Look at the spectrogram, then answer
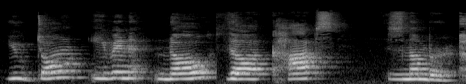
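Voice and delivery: slow, drawn-out taunting message; type-along slow mockery. Real, not acted. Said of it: "I'm gonna say".

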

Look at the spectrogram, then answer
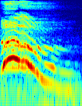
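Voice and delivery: high, loud mock gasp; big scandalized intake, high and loud; shocked gasp. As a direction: gasp in exaggerated horror. Grandma's shocked reaction acted out.

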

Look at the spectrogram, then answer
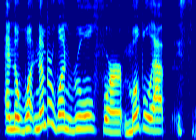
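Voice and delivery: ordinary talk

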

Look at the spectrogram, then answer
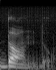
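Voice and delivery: দ্বন্দ্ব said "dondo" with a weighted opening; extra initial stress. Shown as a demonstration. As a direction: lean on the first d of দ্বন্দ্ব. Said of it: "অতিরিক্ত ঝোঁক পড়বে".

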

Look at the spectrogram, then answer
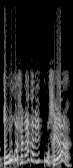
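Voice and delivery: high, drawn-out scolding shout; exaggerated indignant outburst; outraged yell. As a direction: tell him off at a high pitch. Snaps at the man in clip.

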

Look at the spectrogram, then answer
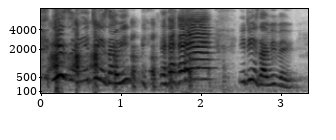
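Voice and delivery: high, loud words through laughter; laughing tease. Real, not acted. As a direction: tease your partner while cracking up. Teasing partner through her laughter.

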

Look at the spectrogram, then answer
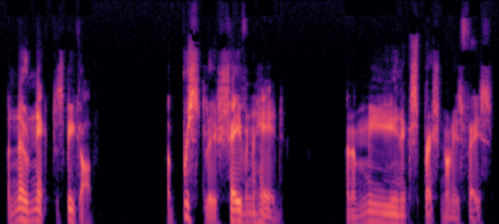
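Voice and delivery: plain reading voice

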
